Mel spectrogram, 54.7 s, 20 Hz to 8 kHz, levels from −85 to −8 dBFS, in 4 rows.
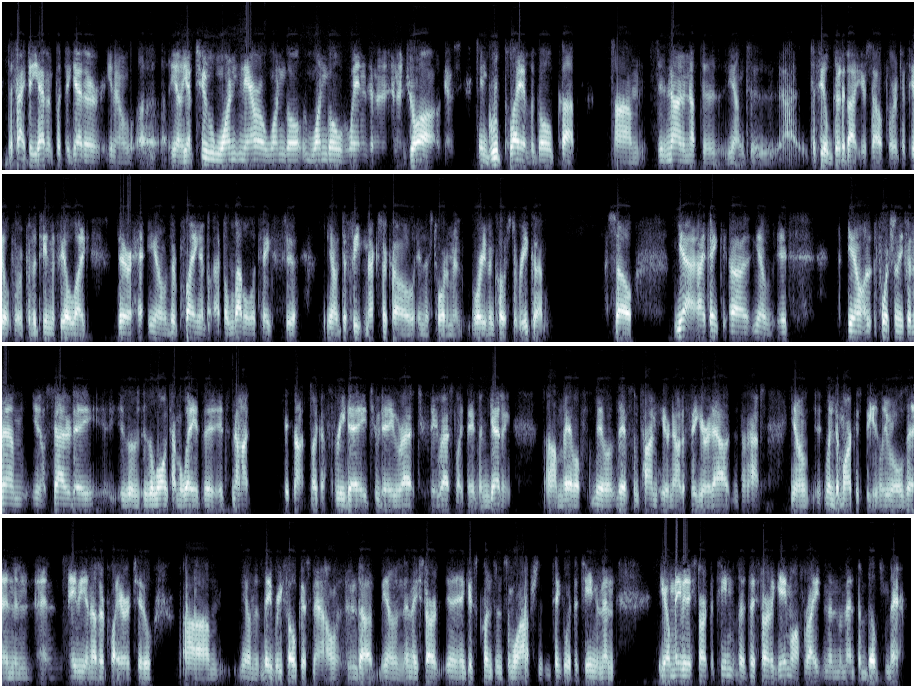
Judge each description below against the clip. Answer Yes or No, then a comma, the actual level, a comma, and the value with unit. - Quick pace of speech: Yes, fast, 215 wpm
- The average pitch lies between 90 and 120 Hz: Yes, low, 100 Hz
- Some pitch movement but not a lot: No, wide, 6.9 semitones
